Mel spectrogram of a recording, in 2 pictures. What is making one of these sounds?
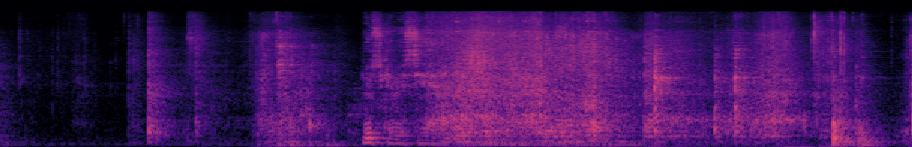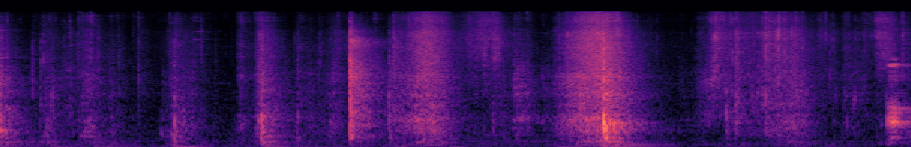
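Metal parts clank on a wooden table.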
